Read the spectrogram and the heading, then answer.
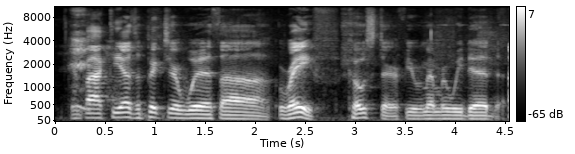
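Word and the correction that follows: Raph Koster: Raph Coaster.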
